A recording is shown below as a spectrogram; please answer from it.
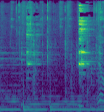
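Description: Background music with a steady bass line, and about one and a half seconds in a single bright clink of a spoon against a glass jar as the yeast is about to be stirred into the grape must.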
